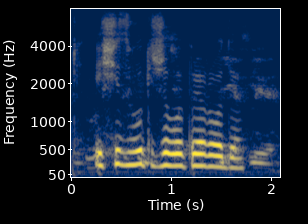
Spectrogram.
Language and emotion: Russian, neutral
